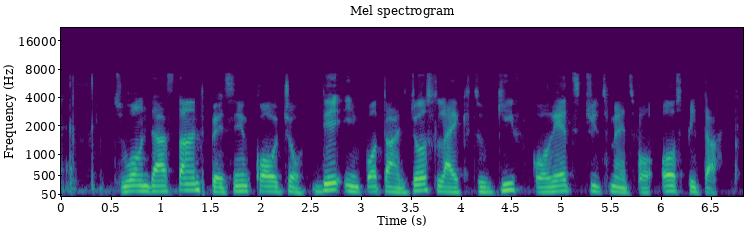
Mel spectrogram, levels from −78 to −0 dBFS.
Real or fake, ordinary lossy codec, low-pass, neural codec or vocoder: fake; none; 7.2 kHz; codec, 16 kHz, 4 kbps, X-Codec, HuBERT features, trained on general audio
